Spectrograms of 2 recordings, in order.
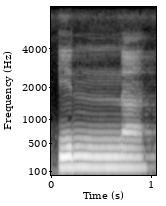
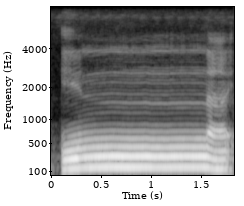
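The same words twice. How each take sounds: First: The double n is short, with no nasal hum. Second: The double n is held with a nasal hum. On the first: The speaker calls it wrong. "bukan dibaca inna, itu salah" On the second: The speaker calls it right. "Tapi yang benar inna Ibrahim"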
